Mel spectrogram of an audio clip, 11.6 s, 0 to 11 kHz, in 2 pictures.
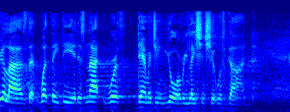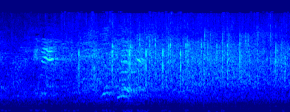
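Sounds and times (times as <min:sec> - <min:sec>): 
speech: 0:00.0 - 0:05.1
crowd clapping in praise: 0:05.8 - 0:11.6.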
